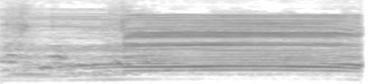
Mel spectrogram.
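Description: A calf gives a single drawn-out, nasal moo lasting almost two seconds.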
